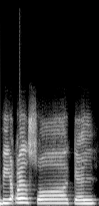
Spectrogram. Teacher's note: ہے، بِعَصَاكَ، عین کو ہم نے مستحرک سے ادا کرنا ہے، صاد ہمارا ہیوی لیٹر ہے اور سیٹی بھی آنی چاہیے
